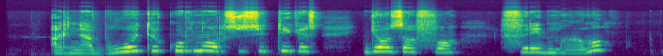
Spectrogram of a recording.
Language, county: Lithuanian, Vilnius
